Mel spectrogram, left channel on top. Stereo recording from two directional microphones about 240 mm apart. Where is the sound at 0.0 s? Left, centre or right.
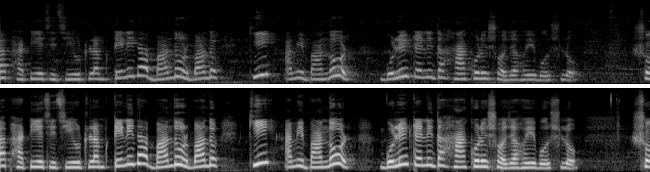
Right.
